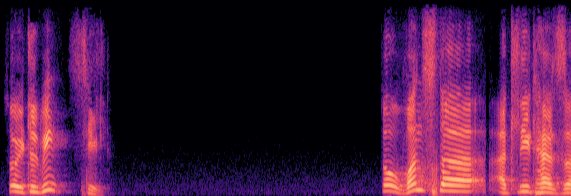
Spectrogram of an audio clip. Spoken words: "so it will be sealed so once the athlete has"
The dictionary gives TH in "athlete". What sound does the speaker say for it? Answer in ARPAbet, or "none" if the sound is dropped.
T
